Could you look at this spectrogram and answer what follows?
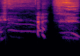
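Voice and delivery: a sudden high giggle bursting out; high burst of laughter. Real, not acted. Laughing at how the story ended, a high giggle. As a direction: laugh it off, squeaky and bright.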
